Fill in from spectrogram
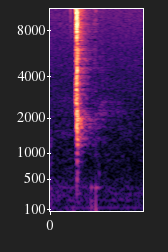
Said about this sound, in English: That was a bad clap, bro. Bro, that was the worst clap.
